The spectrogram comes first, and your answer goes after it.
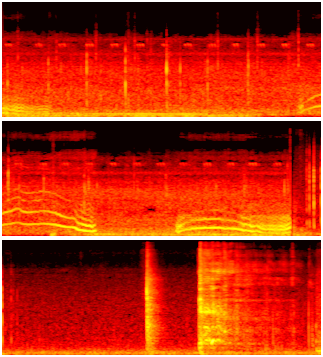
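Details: Domestic cat giving two arched, wavering meows with rich harmonics, each lasting about a second and a half, over a background hum; clatter and sharp knocks follow.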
